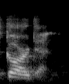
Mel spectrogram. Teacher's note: gar carries the stress and den is softer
